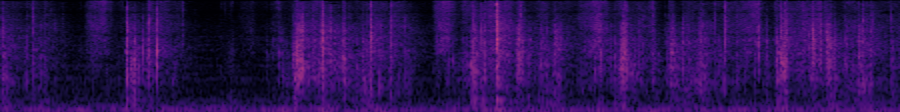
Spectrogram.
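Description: A thick paper catalog lies open on a table while fingertips quickly riffle and flip its glossy paper pages. Rapid, bright crinkling and papery swishes come in dense overlapping bursts, with sharp snaps as pages fall.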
